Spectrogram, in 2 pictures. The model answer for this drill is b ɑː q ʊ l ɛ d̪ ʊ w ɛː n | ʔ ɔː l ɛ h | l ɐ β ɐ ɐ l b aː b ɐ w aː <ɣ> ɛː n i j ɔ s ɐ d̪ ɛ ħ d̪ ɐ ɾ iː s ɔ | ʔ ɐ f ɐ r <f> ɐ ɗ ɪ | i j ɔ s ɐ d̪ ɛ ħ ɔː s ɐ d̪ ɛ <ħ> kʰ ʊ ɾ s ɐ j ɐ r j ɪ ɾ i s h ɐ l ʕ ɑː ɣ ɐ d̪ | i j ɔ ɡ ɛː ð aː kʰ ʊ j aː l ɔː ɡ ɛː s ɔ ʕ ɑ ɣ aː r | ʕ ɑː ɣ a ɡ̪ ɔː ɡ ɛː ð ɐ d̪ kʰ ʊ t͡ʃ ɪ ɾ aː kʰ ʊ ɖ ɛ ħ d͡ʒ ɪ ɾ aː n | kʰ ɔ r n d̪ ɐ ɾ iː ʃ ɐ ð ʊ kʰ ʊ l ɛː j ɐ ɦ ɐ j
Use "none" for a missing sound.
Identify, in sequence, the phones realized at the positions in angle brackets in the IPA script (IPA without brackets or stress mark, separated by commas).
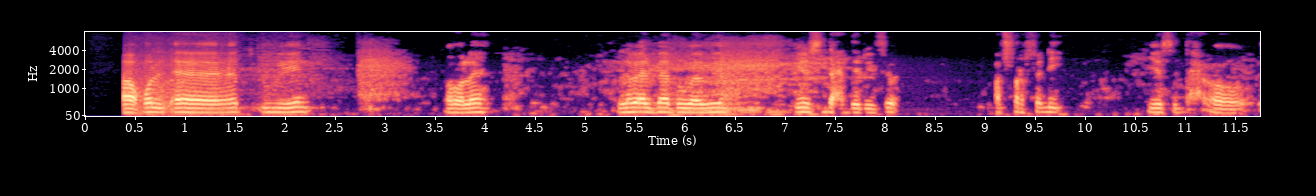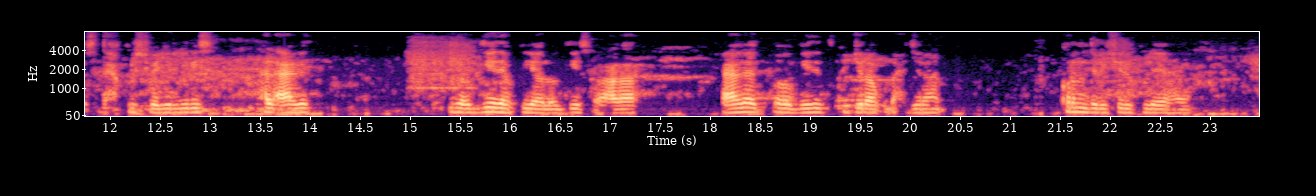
w, f, ħ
